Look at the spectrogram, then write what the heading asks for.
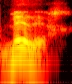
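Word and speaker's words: מלך: Aí nesse caso o acento fica no começo. Em vez de falar meler, eu vou falar meler.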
